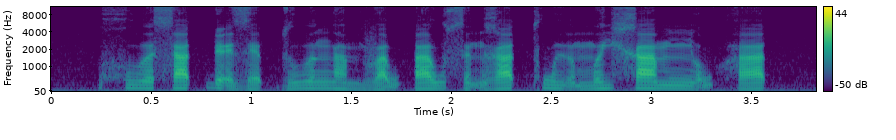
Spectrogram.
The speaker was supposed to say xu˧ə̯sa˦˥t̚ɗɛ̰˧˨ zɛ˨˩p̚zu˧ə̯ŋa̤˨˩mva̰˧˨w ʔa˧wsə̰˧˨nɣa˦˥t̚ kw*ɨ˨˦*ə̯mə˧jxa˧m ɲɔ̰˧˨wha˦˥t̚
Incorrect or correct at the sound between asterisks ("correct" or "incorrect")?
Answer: incorrect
